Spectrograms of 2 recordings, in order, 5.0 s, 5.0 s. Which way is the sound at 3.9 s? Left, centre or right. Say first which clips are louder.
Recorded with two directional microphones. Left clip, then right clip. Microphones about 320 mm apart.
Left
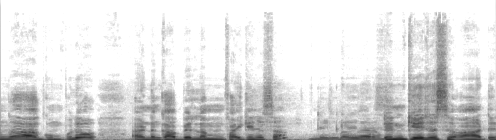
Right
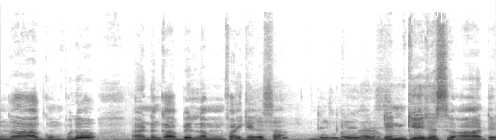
Left 6 dB; centre.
